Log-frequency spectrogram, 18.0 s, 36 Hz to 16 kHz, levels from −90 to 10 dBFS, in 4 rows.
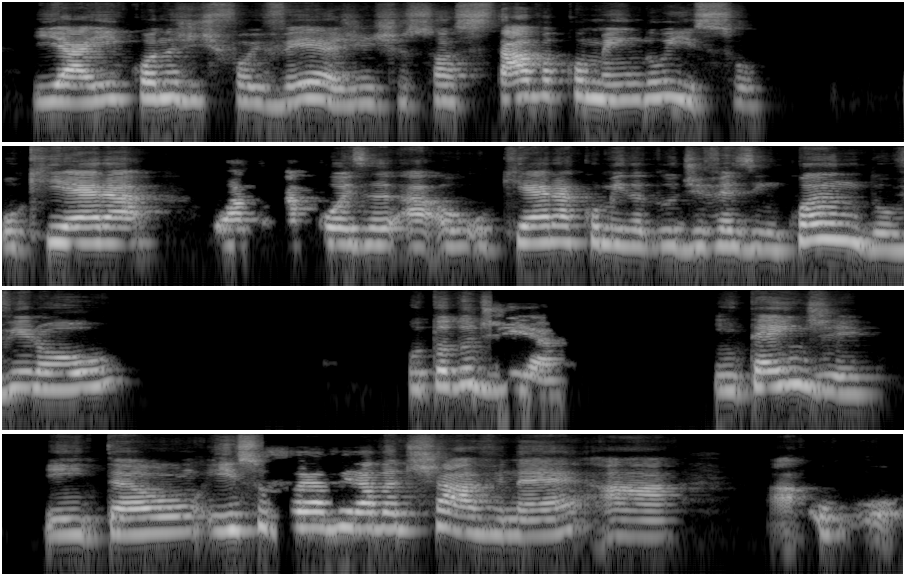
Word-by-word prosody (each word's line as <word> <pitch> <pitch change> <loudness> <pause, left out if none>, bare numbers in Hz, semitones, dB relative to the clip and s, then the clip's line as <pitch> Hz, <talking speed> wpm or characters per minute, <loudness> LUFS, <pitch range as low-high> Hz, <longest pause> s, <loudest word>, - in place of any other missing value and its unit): E 215 +1 -2
aí, 215 +3 +4
quando 245 0 +2
a - - 0
gente 225 -2 -5
foi 205 -2 -6
ver, 220 +6 0
a 200 - +1
gente 195 +1 -8
só 215 +3 -4
estava 225 +5 +4
comendo 245 -2 -2
isso. 200 -6 -4 0.7
O 200 0 -7
que 240 +5 +1
era 235 -1 +6 0.3
o - - -2
a - - +4 0.2
a 210 - -2
coisa 225 -1 0
a 205 0 0
o 205 +1 -9
o - - -18
que 245 - -8
era 245 +1 +5
a 245 - -3
comida 225 -4 -3
do 210 +1 -8
de 205 +1 -6
vez 205 -1 -3
em 185 -2 -9
quando 265 -5 +2
virou 230 - -2 1.4
o 220 - -8
todo 245 +3 +1
dia, 210 -8 -4 0.7
entende? 200 -3 -2 0.3
Então, 205 +2 -1
isso 245 +3 +1
foi 275 -1 +5
a 275 - +7
virada 265 -1 +3
de 255 - -6
chave, 225 -6 +1
né. 200 +4 -2
A 190 -1 -3 0.4
a - - -8
o - - -11
225 Hz, 160 wpm, -22 LUFS, 205-245 Hz, 1.4 s, a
